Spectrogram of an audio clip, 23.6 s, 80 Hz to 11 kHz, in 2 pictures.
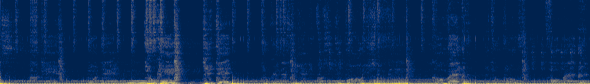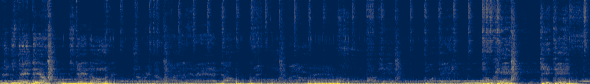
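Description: Alpine SWT-12S4 12-inch subwoofer playing a bass-heavy hip hop track loud, its cone pumping out long stretches of very deep bass that drop out briefly a few times.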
